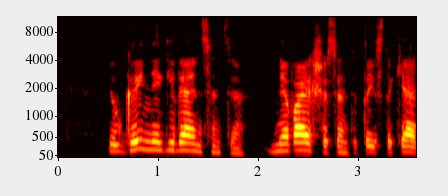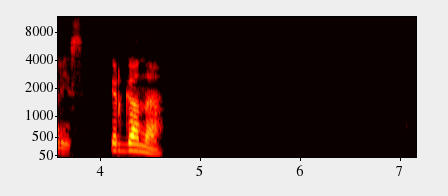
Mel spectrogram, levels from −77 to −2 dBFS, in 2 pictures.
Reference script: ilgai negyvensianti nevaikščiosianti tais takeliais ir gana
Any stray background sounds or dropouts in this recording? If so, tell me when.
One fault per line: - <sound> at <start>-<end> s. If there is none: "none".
none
